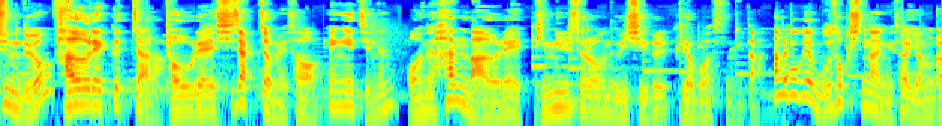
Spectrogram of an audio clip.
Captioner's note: voiceover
